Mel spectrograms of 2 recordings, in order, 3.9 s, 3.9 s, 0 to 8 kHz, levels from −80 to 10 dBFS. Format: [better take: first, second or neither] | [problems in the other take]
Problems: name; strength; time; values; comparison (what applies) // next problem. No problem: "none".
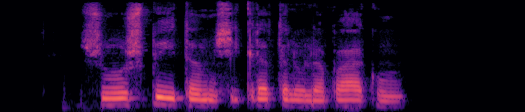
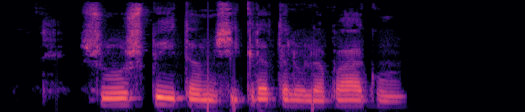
second | noise reduction (neural mask model DeepFilterNet 3)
